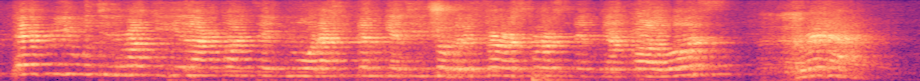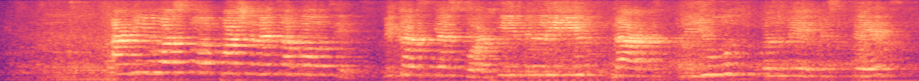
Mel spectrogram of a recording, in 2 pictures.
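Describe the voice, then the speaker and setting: A Jamaican woman giving a funeral tribute, telling stories with sing-song emphasis. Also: sits high. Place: church service. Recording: echoey church from far off, noisy.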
